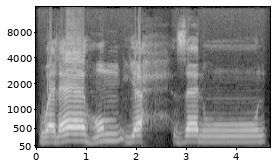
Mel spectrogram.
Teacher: یہ جو ہا ہے اس کے لیے منہ زیادہ کھولا جاتا ہے، سانس کے ساتھ ساتھ آواز بھی تھوڑی سی نکالی جاتی ہے تو یہ اس کا مخرج مکمل ہو جاتا ہے۔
